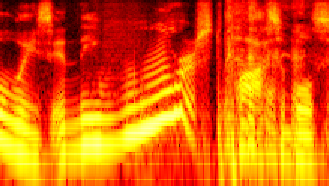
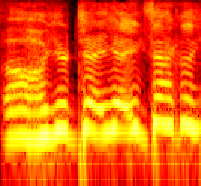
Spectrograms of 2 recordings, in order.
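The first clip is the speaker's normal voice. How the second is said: excited agreement; 11 semitones higher than usual. Retold or imitated.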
